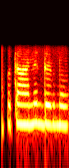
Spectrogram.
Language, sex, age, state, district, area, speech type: Malayalam, female, 30-45, Kerala, Thrissur, rural, conversation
